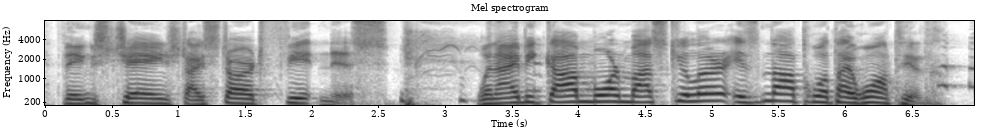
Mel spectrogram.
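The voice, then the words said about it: Put-on Russian accent, growing stronger. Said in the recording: “My accent became way more Russian as that sentence went on.”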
